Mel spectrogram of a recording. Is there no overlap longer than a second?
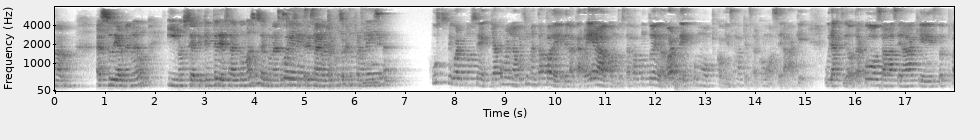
No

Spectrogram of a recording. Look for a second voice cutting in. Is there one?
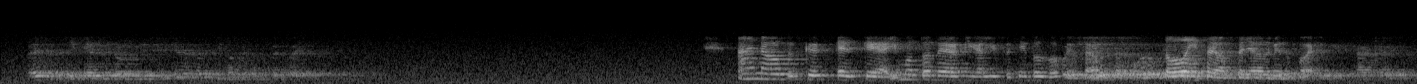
Yes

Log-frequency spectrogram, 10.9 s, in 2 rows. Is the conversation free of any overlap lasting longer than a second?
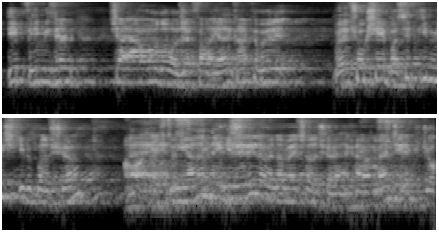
No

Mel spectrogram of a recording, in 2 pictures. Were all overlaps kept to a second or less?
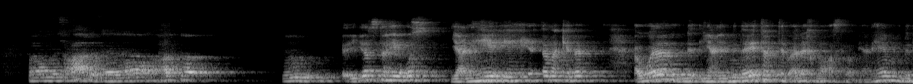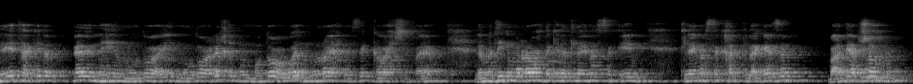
Yes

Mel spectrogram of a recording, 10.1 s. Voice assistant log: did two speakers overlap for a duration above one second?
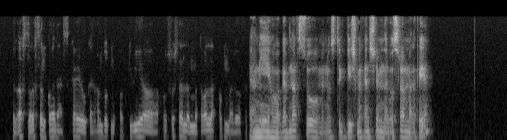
No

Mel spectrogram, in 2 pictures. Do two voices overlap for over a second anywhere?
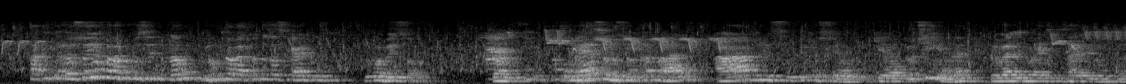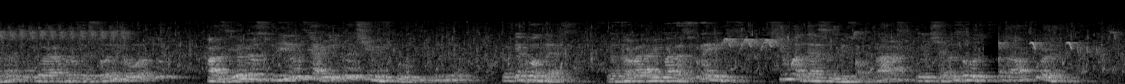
Yes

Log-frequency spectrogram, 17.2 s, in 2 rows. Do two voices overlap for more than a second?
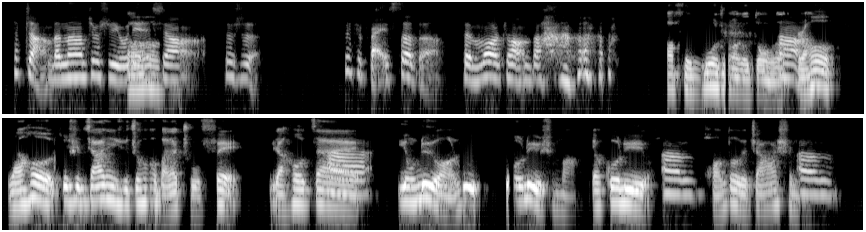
No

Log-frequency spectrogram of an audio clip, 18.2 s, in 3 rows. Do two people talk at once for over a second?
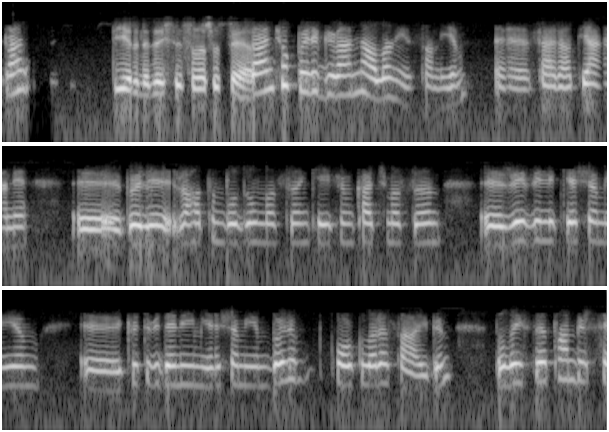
No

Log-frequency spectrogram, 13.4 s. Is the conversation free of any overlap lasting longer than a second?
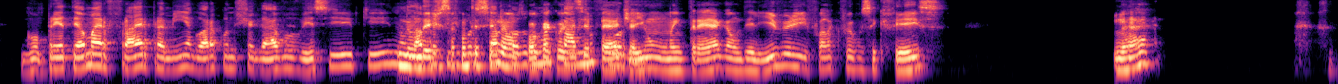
No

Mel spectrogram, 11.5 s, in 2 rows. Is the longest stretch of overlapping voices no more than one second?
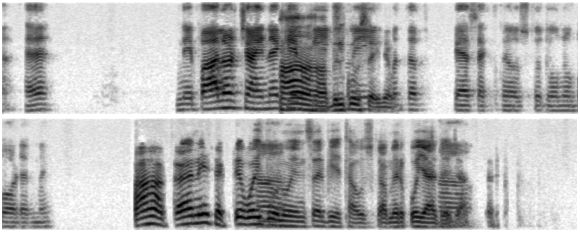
No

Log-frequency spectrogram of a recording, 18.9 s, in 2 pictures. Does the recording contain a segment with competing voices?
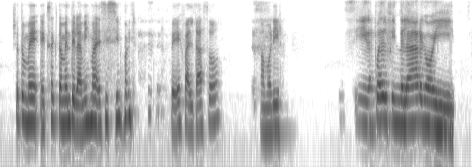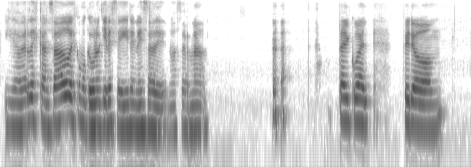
No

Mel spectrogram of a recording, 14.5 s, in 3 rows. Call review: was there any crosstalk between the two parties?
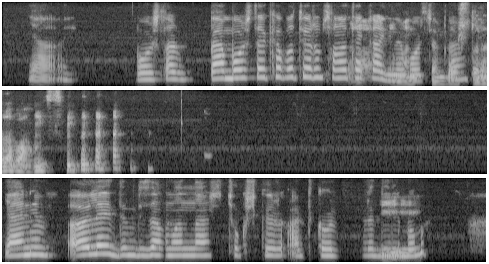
Yes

